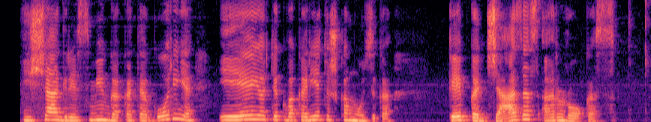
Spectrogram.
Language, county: Lithuanian, Vilnius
